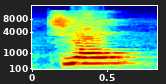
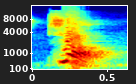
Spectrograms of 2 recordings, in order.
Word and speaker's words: 教: 去 Now the last word is 教 There are 2 pronunciations. The first pronunciation is the first tone. 教 The second pronunciation is falling tone. 教 Now, firstly, let's learn how to write it.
